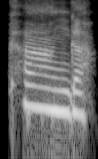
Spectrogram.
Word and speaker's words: kanga: This word kagar, it is the Kikongo kanga. You see that? So kagar is the Kikongo kanga. We don't pronounce the R at the end.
